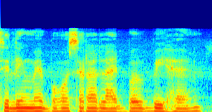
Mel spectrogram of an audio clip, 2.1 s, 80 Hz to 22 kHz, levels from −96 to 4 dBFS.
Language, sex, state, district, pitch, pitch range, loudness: Hindi, male, Arunachal Pradesh, Papum Pare, 115 Hz, 110-120 Hz, -16 LUFS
